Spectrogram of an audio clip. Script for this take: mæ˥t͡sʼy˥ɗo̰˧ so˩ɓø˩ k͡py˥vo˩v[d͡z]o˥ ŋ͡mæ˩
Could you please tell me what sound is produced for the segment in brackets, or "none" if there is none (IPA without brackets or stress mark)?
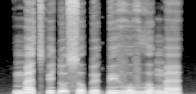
ð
